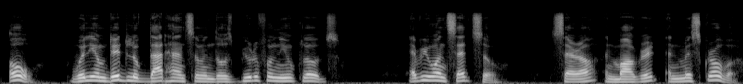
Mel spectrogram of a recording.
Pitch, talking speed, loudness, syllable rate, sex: 145 Hz, 155 wpm, -19 LUFS, 6.0 syllables/s, male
